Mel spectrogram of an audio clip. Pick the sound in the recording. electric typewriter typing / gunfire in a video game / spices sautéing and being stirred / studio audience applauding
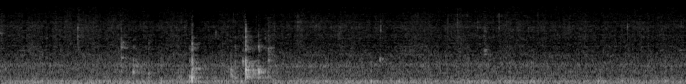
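spices sautéing and being stirred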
